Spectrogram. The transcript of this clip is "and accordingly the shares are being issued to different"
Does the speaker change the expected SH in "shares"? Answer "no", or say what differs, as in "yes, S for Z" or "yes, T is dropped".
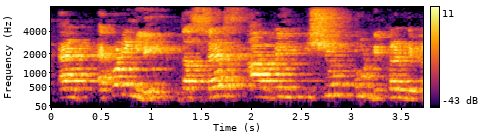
yes, S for SH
